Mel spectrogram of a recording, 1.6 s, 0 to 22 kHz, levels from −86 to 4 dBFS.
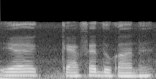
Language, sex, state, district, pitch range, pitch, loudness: Hindi, male, West Bengal, Alipurduar, 120-135 Hz, 125 Hz, -14 LUFS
